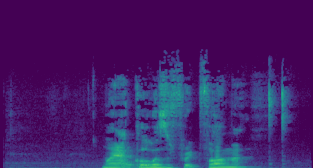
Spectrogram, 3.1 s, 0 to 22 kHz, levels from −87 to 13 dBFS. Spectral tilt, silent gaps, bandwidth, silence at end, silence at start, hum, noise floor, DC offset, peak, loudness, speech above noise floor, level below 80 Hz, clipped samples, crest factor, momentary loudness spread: -4.5 dB/octave; none; 14.5 kHz; 0.25 s; 1 s; none; -59 dBFS; under 0.1%; -4 dBFS; -22 LUFS; 38 dB; -52 dBFS; under 0.1%; 20 dB; 11 LU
